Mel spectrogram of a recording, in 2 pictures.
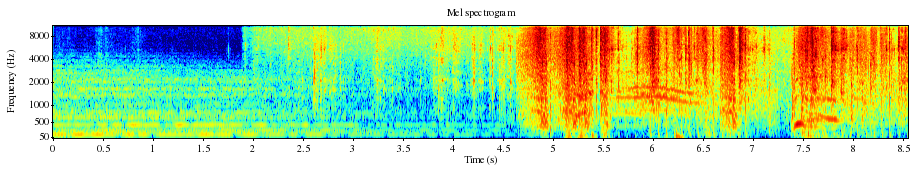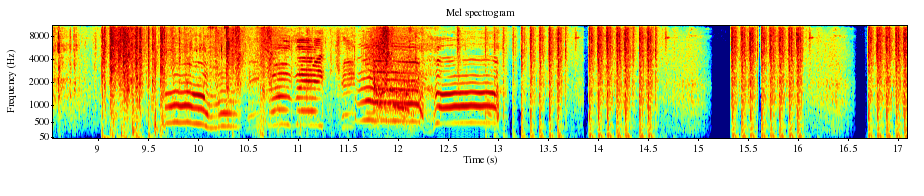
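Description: Battle of the Somme gunfire and artillery barrage: after a quiet tonal opening, loud rapid machine-gun bursts and heavy gunshots break out in clustered volleys, with sharp cracks repeating up close until the end.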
